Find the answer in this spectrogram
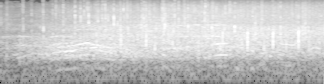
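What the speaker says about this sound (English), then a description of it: "Let's give these ladies a special round of applause." An audience claps steadily in sustained applause, a dense wash of hand claps from a crowd at moderate distance during a university convocation.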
